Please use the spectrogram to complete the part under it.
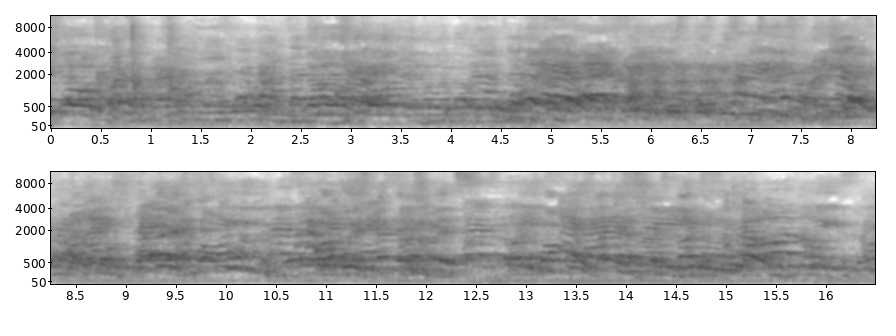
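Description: A young woman speaks with animation to a group, close by.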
